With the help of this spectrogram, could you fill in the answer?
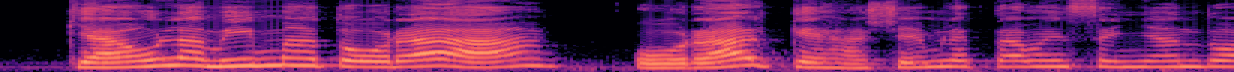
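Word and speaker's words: אור: son es interesante que la palabra piel y la palabra luz en hebreo suenen iguales pero se escriben diferente or piel or luz el or or de piel empieza con una a y or de luz empieza con una Alf entonces pasaron de luz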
